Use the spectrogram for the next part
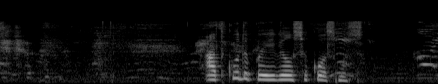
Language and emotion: Russian, neutral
